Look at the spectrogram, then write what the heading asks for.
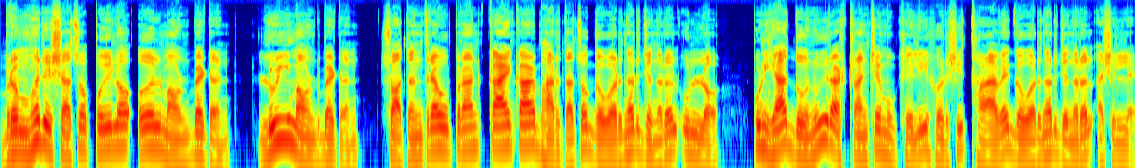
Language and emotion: Goan Konkani, neutral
